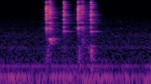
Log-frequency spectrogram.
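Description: Input switch on a PLC trainer being operated by hand: a quick cluster of faint, sharp clicks from about half a second to a second and a quarter in. This pulses the count-down counter's input, decrementing its value to zero.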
